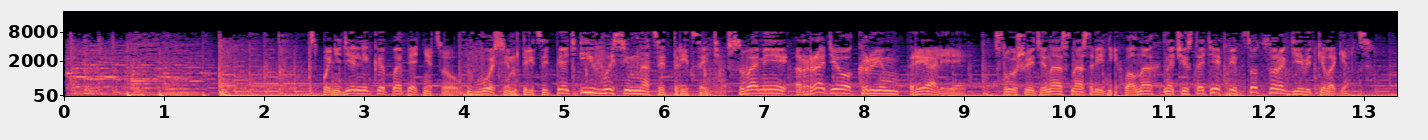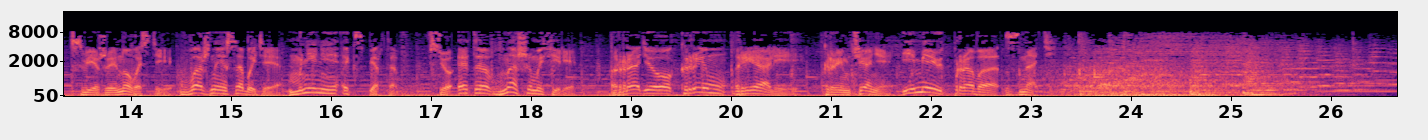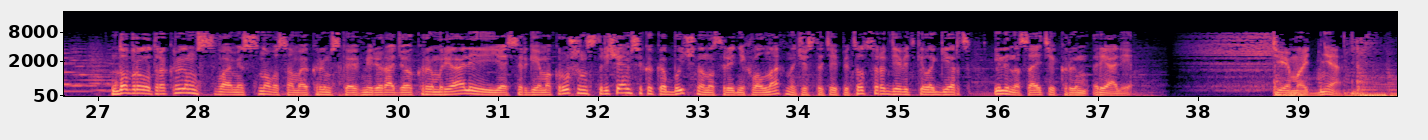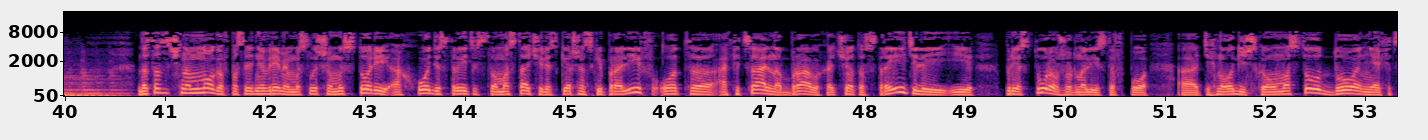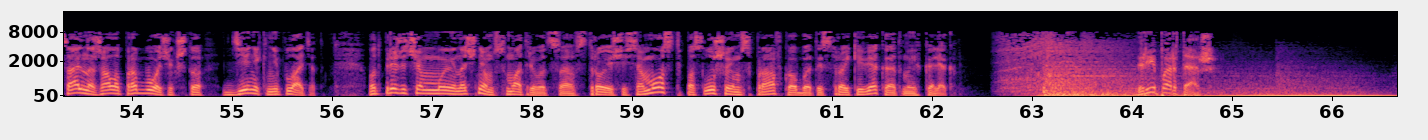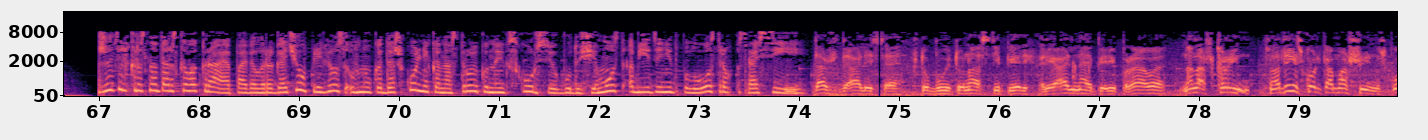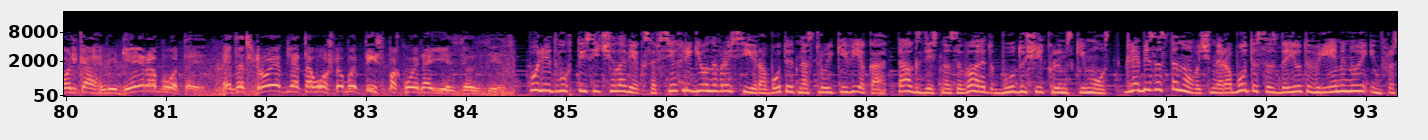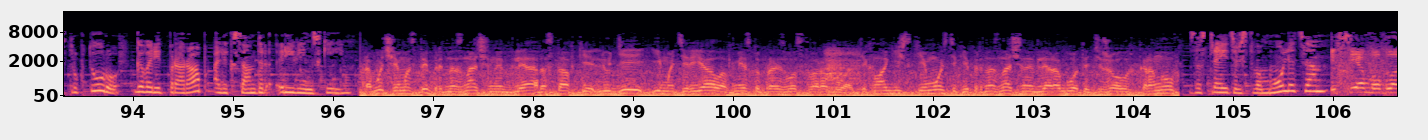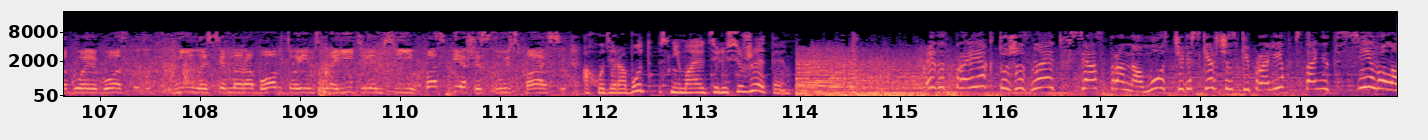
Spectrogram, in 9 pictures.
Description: Вранці в ефірі Радіо Крим.Реалії говорять про будівництво керченського мосту. Наскільки реально побудувати цю споруду без ризику для його подальшої експлуатації? Чи можна провести усі роботи без розкрадання виділених коштів?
